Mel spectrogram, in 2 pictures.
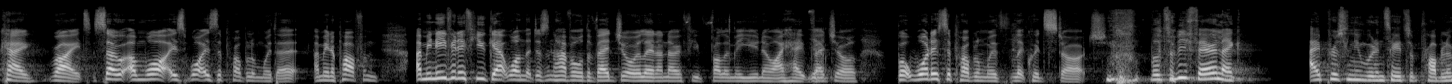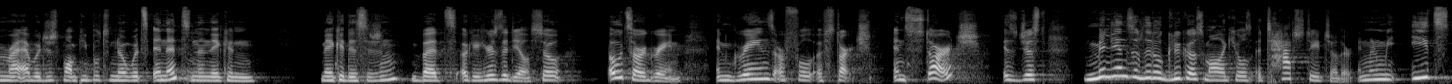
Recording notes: This conversation, recorded in front of a live audience.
